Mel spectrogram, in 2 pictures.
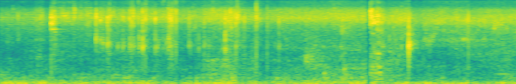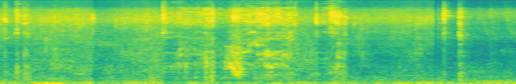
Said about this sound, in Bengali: এবারে কড়াইতে ফোড়নের জন্য দিয়ে দেবো শুকনো লঙ্কা, তেজপাতা, গোটা গরম মশলা, গোলমরিচ আর জিরে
